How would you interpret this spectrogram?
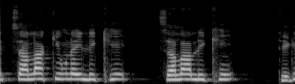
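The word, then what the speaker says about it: chala: चला क्यों नहीं लिखे चला लिखें ठीक है जी तो यहां पे जरा ध्यान से सुनेंगे दोस्त मान लीजिए मैं लिख रहा हूं सी एच ए एल ए तो इसे पढ़ेंगे चला चला क्यों नहीं पढ़ेंगे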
